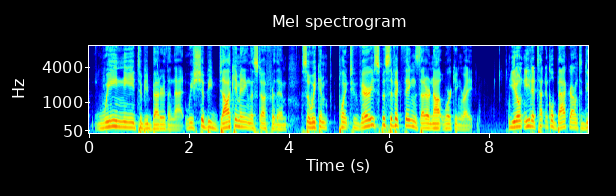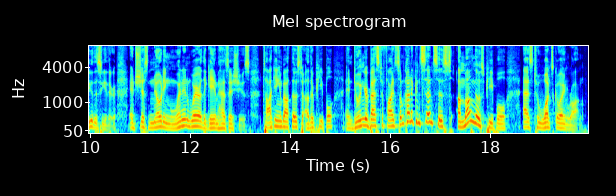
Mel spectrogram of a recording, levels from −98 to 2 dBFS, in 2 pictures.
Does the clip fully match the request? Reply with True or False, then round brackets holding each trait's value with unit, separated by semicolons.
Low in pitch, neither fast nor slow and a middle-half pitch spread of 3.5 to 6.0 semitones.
False (130 Hz; 215 wpm; 5.3 semitones)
